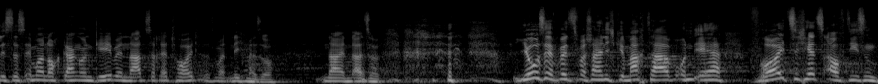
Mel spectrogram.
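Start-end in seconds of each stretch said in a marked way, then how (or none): 3.8-5.1 short soft chuckle. Real, not acted. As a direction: chuckle lightly at the exchange. Joking with a listener in audience.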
